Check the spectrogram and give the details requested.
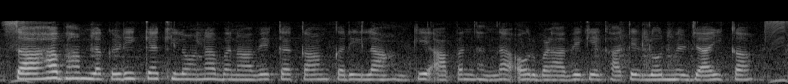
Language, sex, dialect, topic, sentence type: Bhojpuri, female, Western, banking, question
